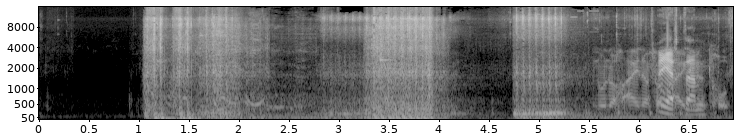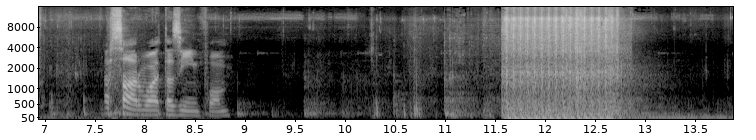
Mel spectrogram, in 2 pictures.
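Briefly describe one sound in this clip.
Gunshots ring out in loud rapid bursts.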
